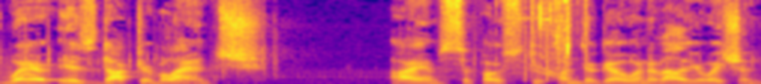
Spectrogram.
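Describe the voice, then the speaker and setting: A put-on character voice from a man, pitched very deep and low, delivered at a moderate pace. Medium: video game. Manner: flat, clipped, mechanical.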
